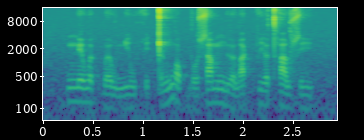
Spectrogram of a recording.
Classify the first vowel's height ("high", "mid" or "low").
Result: mid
